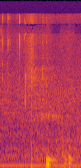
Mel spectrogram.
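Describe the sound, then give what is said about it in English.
A handful of soft, irregular clicks of a mouse and keyboard being used for graphic design, quiet, with a low steady hum underneath and no talking. “If y'all hear a lot of clicking, don't mind me. I'm over here doing the graphic design.”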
